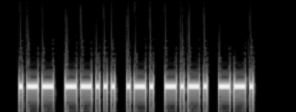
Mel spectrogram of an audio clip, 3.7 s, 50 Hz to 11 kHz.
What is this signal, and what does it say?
Morse code, heard as a keyed tone, about 25 wpm, 700 Hz. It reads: W7RCG
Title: USA Call Signs - 5 Characters - Repeated 2x - 25wpm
